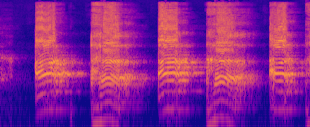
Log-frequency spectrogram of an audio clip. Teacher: ketika kita mengucapkan huruf ha, berarti bergetar pangkal tenggorokan kita. Kalau sudah bergetar, terasa di sini a ha, a ha.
